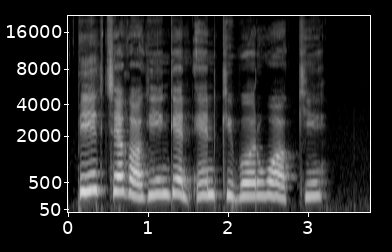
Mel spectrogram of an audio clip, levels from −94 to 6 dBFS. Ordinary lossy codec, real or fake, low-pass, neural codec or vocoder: none; fake; none; vocoder, 44.1 kHz, 128 mel bands every 512 samples, BigVGAN v2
